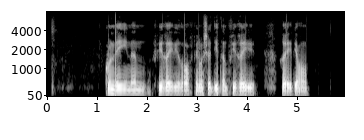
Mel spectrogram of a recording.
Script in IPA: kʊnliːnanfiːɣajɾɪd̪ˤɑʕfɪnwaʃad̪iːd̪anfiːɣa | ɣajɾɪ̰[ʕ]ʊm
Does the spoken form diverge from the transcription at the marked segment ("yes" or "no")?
no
